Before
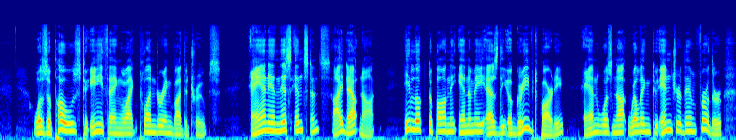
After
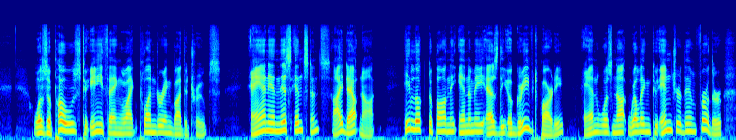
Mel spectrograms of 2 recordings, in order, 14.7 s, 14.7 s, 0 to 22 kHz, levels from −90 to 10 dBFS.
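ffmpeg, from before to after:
-af "asetnsamples=n=441:p=0,asendcmd='1.51 equalizer g 3.5;11.13 equalizer g -7;12.01 equalizer g 3;13.23 equalizer g -4.5',equalizer=f=1.9k:t=o:w=0.21:g=14"

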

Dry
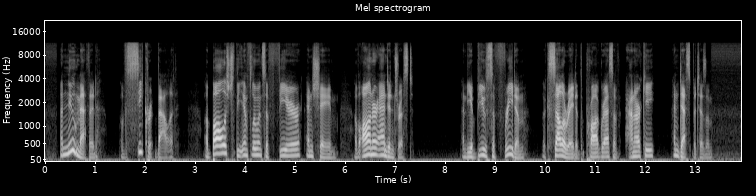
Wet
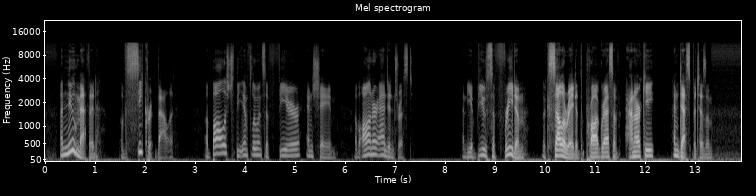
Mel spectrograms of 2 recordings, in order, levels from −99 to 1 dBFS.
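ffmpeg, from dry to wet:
-af "volume=1dB,afade=t=out:st=1.91:d=0.47:silence=0.398107,afade=t=in:st=8.53:d=0.95:silence=0.251189"

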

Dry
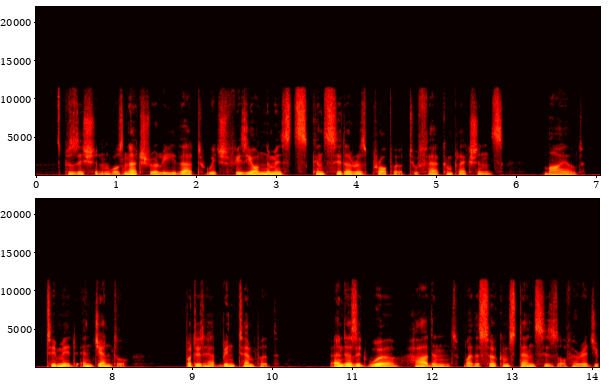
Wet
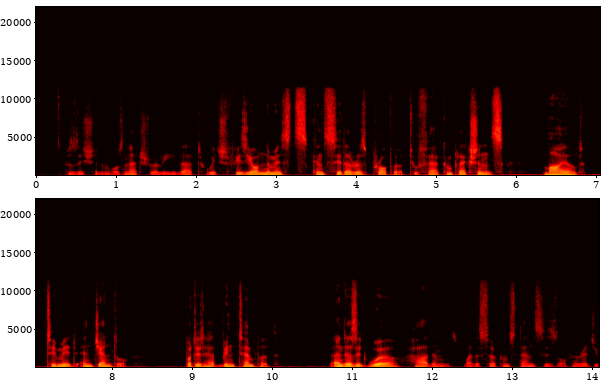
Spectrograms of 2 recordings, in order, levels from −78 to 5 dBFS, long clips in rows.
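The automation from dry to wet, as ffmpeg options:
-af "volume=-1.5dB,afade=t=in:st=1.8:d=1.01:silence=0.316228,afade=t=in:st=5.11:d=0.44:silence=0.473151,afade=t=out:st=6.72:d=0.51:silence=0.473151,afade=t=out:st=11.39:d=0.7:silence=0.316228"

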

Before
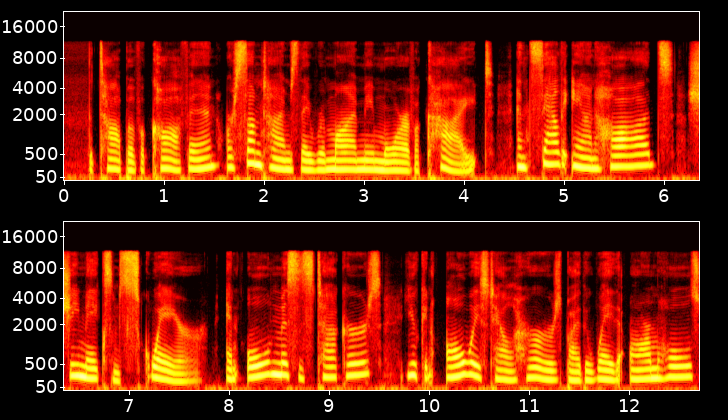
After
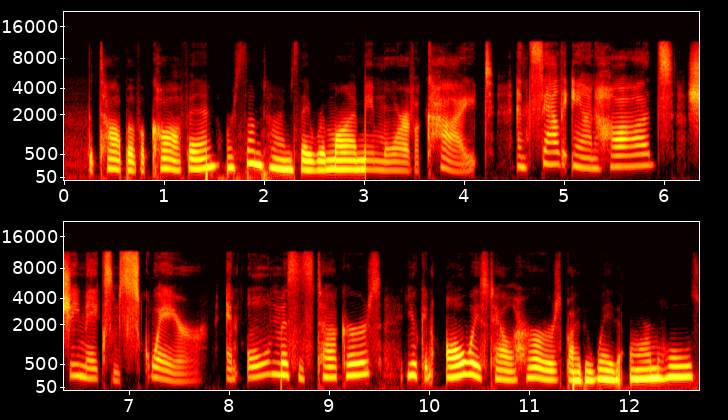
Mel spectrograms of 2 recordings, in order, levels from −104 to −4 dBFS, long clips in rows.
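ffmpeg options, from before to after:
-af "asetnsamples=n=441:p=0,asendcmd='1.43 bandpass f 110;2.31 bandpass f 510;3.02 bandpass f 2800;8.53 bandpass f 730;11.45 bandpass f 150',bandpass=f=610:t=q:w=0.86:csg=0"

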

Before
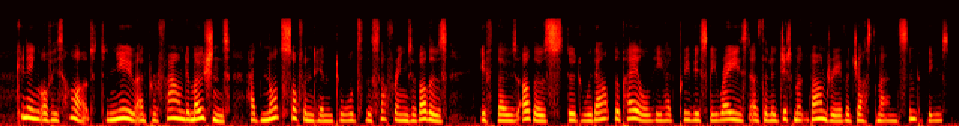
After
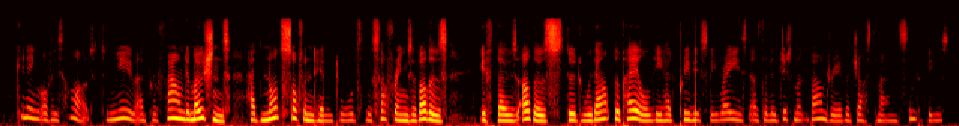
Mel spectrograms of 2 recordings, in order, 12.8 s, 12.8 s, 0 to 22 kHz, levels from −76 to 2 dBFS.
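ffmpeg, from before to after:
-af "asetnsamples=n=441:p=0,asendcmd='2.24 volume volume 0dB;4.31 volume volume -8dB;4.99 volume volume 0.5dB;9.27 volume volume -10dB',volume=-10dB"

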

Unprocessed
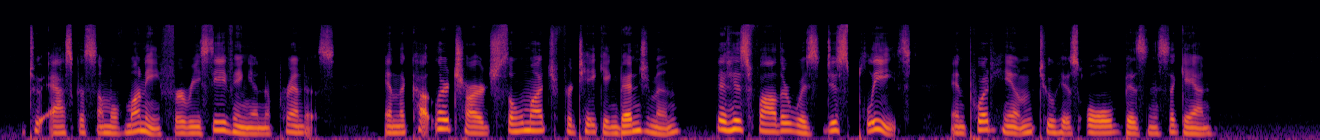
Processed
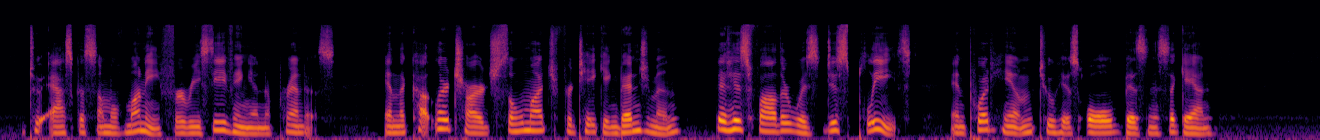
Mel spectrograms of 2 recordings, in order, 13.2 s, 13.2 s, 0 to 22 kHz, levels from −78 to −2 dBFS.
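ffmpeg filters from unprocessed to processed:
-af "asetnsamples=n=441:p=0,asendcmd='1.07 equalizer g -3;3.21 equalizer g 8;4.17 equalizer g 1.5;6.63 equalizer g 13;7.74 equalizer g 5;10.82 equalizer g 13',equalizer=f=510:t=o:w=0.23:g=8"

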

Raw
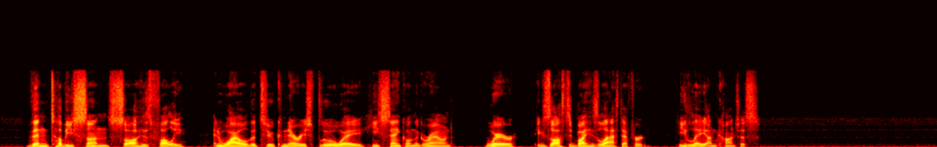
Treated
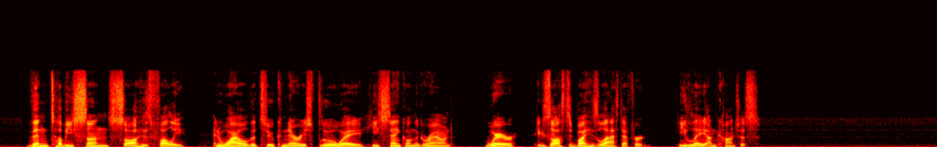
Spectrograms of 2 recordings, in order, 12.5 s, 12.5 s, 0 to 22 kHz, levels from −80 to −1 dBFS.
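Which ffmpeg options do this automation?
-af "asetnsamples=n=441:p=0,asendcmd='0.99 equalizer g 0;3.23 equalizer g -8;4.17 equalizer g 2.5;4.83 equalizer g -6;5.81 equalizer g 5.5;7.38 equalizer g -6.5;9.17 equalizer g 0.5',equalizer=f=1.9k:t=o:w=0.36:g=-10"

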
